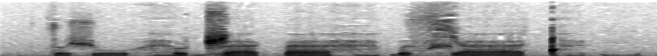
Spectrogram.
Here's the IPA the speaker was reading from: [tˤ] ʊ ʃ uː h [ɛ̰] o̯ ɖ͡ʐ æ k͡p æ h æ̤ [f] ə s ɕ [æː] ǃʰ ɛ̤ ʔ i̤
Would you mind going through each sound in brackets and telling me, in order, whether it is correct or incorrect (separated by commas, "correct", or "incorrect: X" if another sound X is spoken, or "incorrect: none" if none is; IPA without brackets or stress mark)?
incorrect: t, incorrect: ɛ̤, incorrect: ɓ, correct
